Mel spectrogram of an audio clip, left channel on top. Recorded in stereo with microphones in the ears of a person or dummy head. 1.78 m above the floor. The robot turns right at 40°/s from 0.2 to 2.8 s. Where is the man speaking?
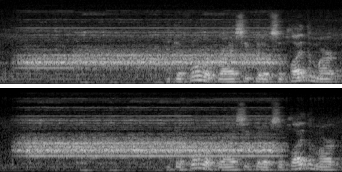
15° left, 2 m; by 3.3 s 65° left, 2 m.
